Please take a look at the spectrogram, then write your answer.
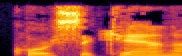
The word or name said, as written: corsicana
